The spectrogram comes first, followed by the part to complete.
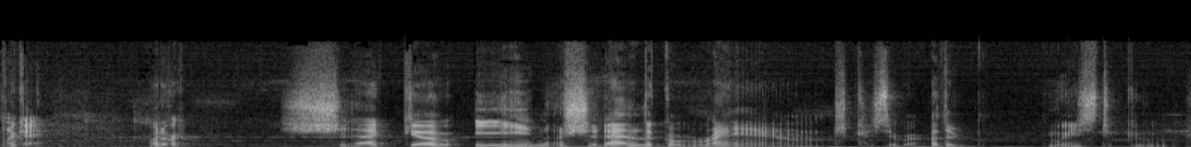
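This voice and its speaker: A man's voice: low-pitched, huge pitch swings, slow, creaky, faint music behind. A man giving casual, goofy let's play commentary on a horror game, talking to himself as he plays.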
